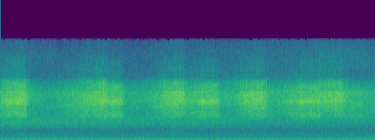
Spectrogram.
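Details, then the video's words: Shore cicadas at Table Rock Lake in southern Missouri on a very warm day give a sizzling high buzz in long surges about every second and a half, while boat motors hum low underneath. "Boating Lake Sounds and Cicadas"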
